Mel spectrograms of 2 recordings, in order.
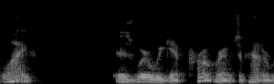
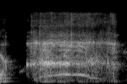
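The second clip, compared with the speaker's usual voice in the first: sudden very high shriek of panic; mock shriek; 3 dB louder than usual. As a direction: yelp like the world is ending. Mother freaks out at snake.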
